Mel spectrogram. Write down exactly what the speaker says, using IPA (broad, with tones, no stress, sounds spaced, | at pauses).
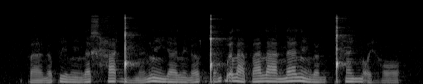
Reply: p æː˩ ɳ ə˦ p i˩ l ĩ˩ l ɛ˦ x h æ˦ ɡ͡ǃ ɛ̃˩ ɳ ɛ̃˥ ɳ l ĩ˨ j ɛː˨ l ĩ˩ ɳ əː˥ ʊ̯ ɡ͡ǃ ɔ̰˥ ɳ ɓ ə̰˥ l æ˨ p æ˥ l æː˦ n ɛː˥ l ĩ˨ l ə˞˦ n ǃʰ ɛ̃˥ j n ɔ̰˩ ɪ̯ ɦ ɔ˨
